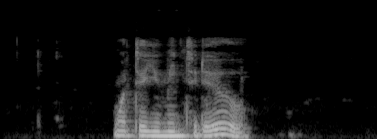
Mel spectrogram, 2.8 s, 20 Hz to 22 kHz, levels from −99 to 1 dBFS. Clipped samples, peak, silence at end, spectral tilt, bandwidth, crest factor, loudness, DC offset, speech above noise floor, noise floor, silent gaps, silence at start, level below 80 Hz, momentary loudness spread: under 0.1%; -18 dBFS; 0.95 s; -8.5 dB/octave; 7.2 kHz; 16 dB; -32 LUFS; under 0.1%; 56 dB; -86 dBFS; none; 0.85 s; -60 dBFS; 12 LU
